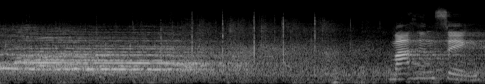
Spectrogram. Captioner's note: audience cheering and applauding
